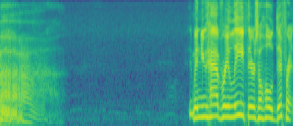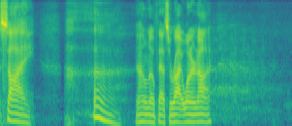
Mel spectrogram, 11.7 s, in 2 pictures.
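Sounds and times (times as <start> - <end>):
person imitating an angry growl: 0.0 - 1.3, 7.2 - 8.4
speech: 3.9 - 6.6, 7.2 - 10.2
laughter: 10.0 - 11.7.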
